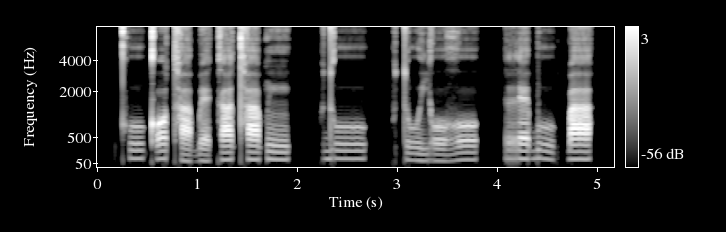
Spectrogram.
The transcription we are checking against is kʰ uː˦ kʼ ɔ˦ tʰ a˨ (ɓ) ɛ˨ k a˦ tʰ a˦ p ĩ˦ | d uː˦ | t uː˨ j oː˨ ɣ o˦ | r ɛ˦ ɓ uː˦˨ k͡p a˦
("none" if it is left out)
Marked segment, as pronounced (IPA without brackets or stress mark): ɓ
